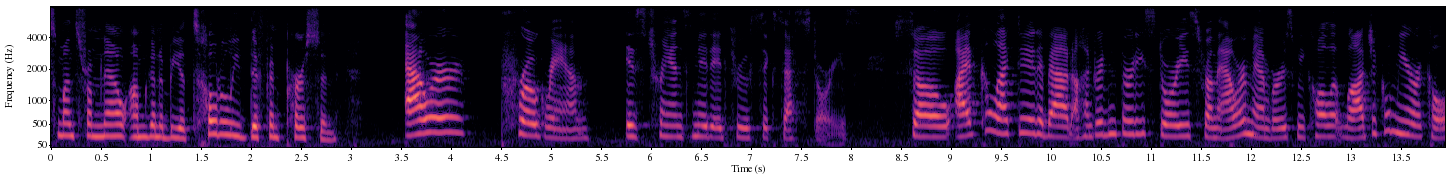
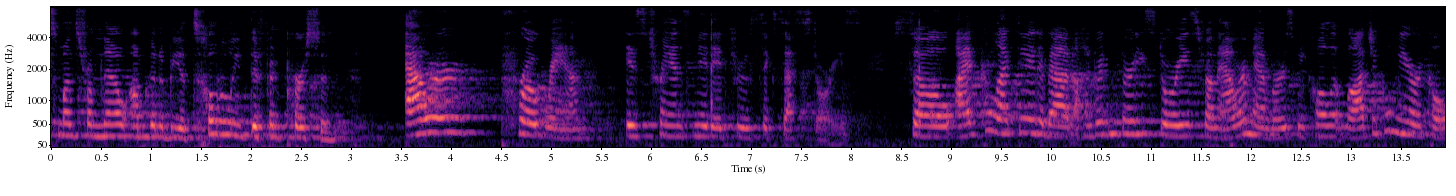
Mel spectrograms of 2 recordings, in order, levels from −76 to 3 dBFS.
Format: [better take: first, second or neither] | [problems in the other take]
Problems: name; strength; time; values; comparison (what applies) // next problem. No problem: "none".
first | noise reduction (neural separator model SepFormer DNS4)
